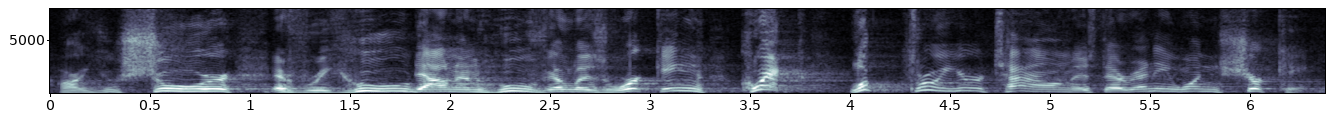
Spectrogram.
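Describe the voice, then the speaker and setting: A man's voice: high voice, lively intonation, normal speed. A man voicing a kindly, earnest, loyal elephant in a rhyming dramatic storybook reading. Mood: earnest urging. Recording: reverberant hall.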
